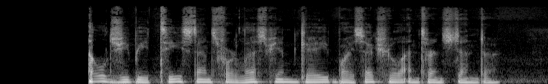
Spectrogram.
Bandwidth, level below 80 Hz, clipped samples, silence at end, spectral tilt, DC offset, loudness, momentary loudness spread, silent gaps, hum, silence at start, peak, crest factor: 16.5 kHz; -44 dBFS; under 0.1%; 0.5 s; -5 dB/octave; under 0.1%; -19 LUFS; 5 LU; none; none; 0.9 s; 0 dBFS; 20 dB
